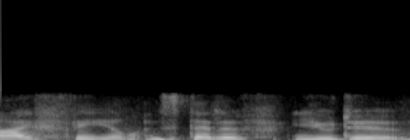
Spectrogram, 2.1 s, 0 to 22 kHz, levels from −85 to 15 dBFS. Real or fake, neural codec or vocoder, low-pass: real; none; 7.2 kHz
